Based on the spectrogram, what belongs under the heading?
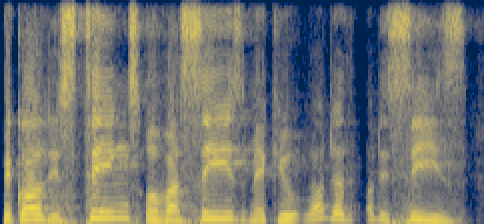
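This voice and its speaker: A man with a Nigerian accent hosting a live event, joking and teasing the crowd and often shouting. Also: high-pitched, unhurried. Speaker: master of ceremonies. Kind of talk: lively event hosting with banter.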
